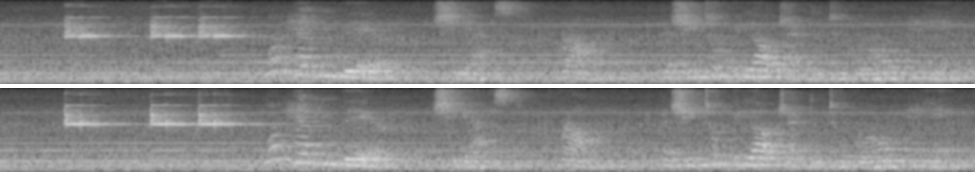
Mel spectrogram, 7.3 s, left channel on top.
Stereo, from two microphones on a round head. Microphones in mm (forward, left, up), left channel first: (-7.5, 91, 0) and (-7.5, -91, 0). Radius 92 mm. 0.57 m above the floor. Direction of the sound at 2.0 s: 20° right (ahead or behind).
